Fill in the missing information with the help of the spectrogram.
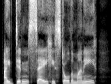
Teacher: the focus on say implies that while I didn't verbally state it, I might have implied it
